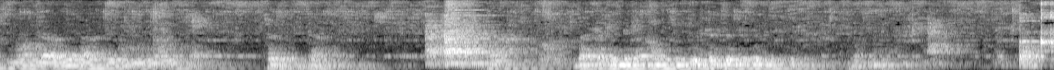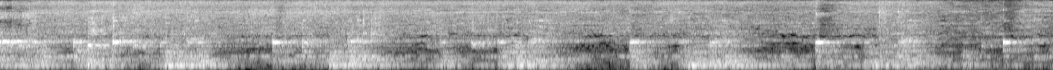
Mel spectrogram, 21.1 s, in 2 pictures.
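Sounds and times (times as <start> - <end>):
food sizzling in a pot: 8.0 - 21.0
metal ladle scraping a pot: 10.6 - 18.1.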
